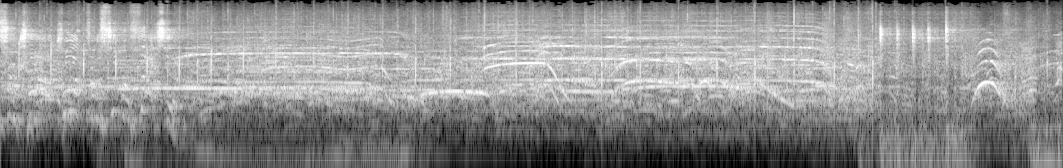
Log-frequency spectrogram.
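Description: Electric guitars play loudly in a live concert.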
